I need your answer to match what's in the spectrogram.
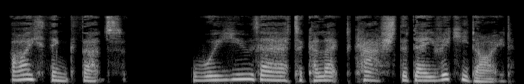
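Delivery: usual speaking voice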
